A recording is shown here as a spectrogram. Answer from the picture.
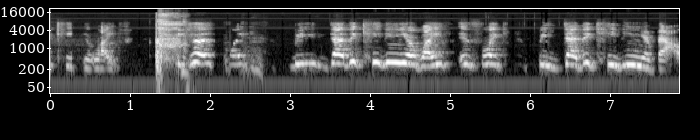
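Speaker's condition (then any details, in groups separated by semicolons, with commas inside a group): Cerebral palsy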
